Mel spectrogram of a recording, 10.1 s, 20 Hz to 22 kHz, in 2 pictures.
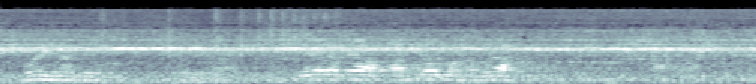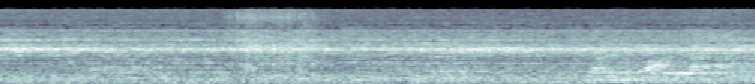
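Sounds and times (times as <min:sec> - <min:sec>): machine running with high whine: 0:00.0 - 0:10.0.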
